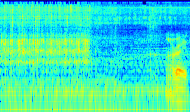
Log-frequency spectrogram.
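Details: Nuova Simonelli Musica espresso machine after OPV pressure adjustment, dispensing hot water: a steady rushing hiss with the pump humming underneath, then a short sputter as the pump refills the boiler while dispensing. Working normally.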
